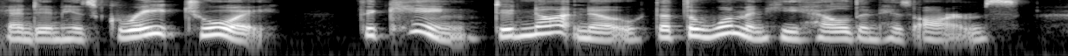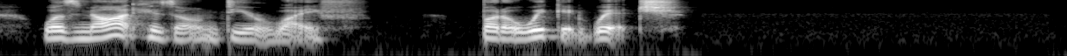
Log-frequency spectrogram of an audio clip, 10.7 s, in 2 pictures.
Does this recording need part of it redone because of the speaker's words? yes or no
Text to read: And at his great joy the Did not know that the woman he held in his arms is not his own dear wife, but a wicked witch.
yes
